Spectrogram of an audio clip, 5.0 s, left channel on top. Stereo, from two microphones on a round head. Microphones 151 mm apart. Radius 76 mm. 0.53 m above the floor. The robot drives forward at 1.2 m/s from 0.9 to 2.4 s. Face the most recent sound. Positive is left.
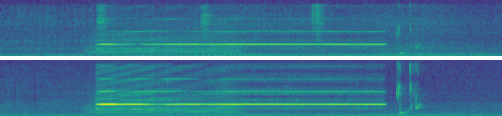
turn(degrees=-50)  # may be behind; listen again after turning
